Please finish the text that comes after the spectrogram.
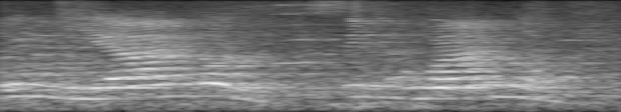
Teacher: Izhar ilmi ini adalah nun mati bertemu dengan salah satu dari huruf idgham yang 6 tadi ya, yang nun, mim, waw, lam, dan ro, tapi dia masih dalam satu lafaz. Makanya dia tetap dibaca jelas.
